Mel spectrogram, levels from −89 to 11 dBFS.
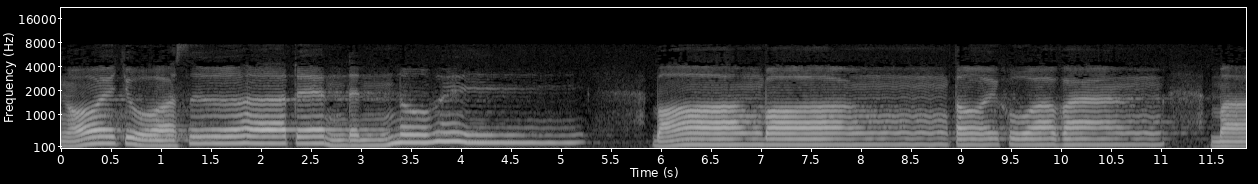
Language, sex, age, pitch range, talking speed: Vietnamese, male, 20-39, 125-190 Hz, 60 wpm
